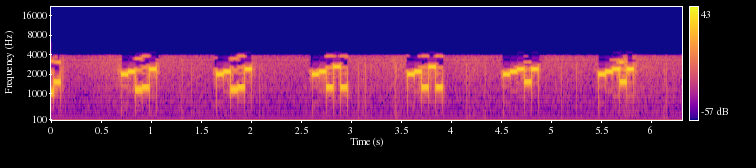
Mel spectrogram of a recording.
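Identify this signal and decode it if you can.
Five-tone selective call (ZVEI), heard as quick runs of five tones, tones of about 70 ms. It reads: 89230 89230 89333 89050 89050
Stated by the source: ZVEI five-tone call received by SDR.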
